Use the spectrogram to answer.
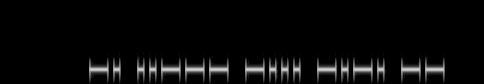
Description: Morse code, heard as a keyed tone, about 20 wpm, 700 Hz. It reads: N2BCM
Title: Speed Racing - USA 1x3 Call Signs 17wpm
